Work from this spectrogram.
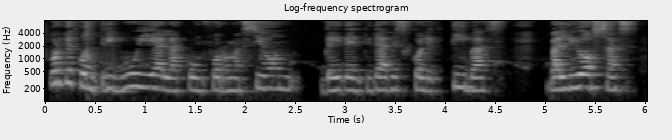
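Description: An older woman with a Mexican Spanish accent, reading a prepared conference paper in a measured, formal way over a video call from her home study. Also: mid-range voice, fairly even intonation, darkish tone, slight background noise. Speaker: academic conference speaker. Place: home study with bookshelves, indoors. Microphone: webcam on video call. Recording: roomy echo.

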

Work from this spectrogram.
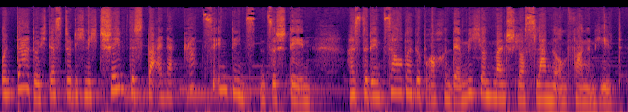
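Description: A woman's voice: mid-range voice, lively intonation, normal speed, a little mellow, faint music behind, natural voice. A woman playing a noble young princess in a fairy-tale audio play, speaking in a formal, dignified manner. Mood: solemn.

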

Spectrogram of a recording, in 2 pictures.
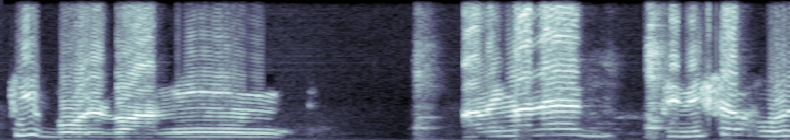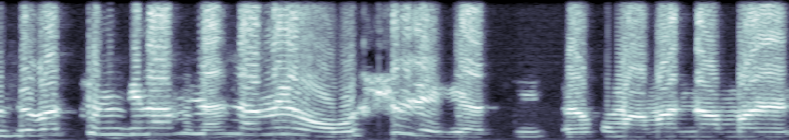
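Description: A woman's voice: high voice, expressive, moderate pace, pushed and bright, rough recording. A woman in her twenties on the phone, answering a prank caller with sarcastic comebacks. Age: 20s. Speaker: prank call target. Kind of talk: phone conversation.

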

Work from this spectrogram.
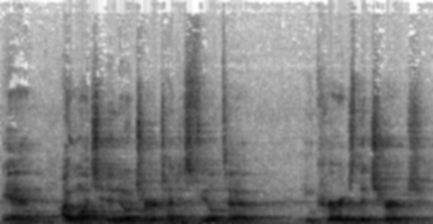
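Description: A man's voice: a little high, lively intonation, normal speed, slight background noise. A male pastor in his forties, talking with a joking, encouraging manner while speaking from a church baptism tank. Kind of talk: baptism address to congregation. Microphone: handheld mic, distant room pickup. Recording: echoey hall from far off.

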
